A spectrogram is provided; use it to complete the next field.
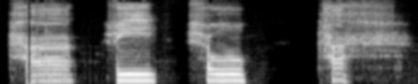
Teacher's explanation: Bedakan dari tenggorokan bagian bawah dengan ha yang keluar dari tenggorokan bagian tengah. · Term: wasathul halqi, wasatul halqi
